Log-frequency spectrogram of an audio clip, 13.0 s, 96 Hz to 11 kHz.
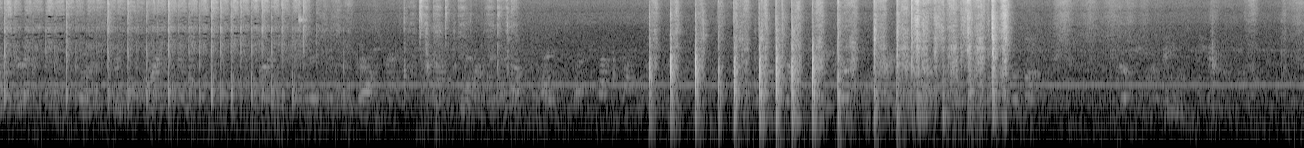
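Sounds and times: pen scratching on paper: 0.0s - 3.5s, 4.1s - 5.2s, 6.5s - 10.1s.

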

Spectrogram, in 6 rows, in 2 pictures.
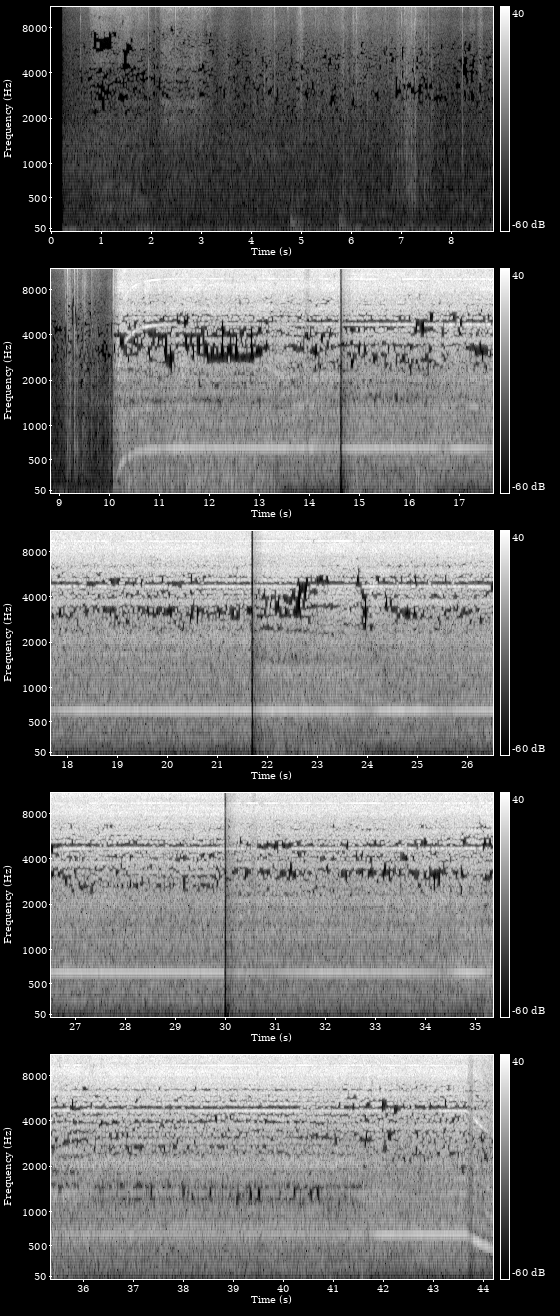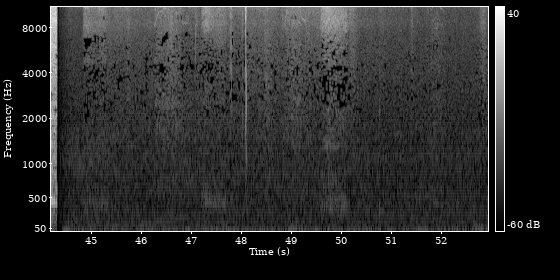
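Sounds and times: vacuum cleaner running: 10.0s - 44.4s.

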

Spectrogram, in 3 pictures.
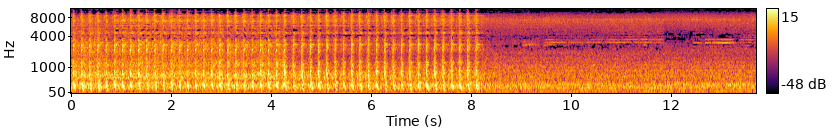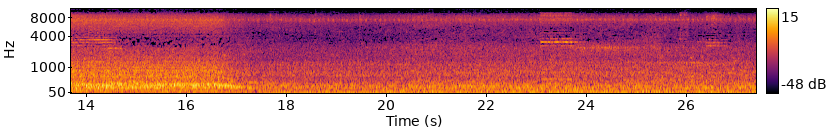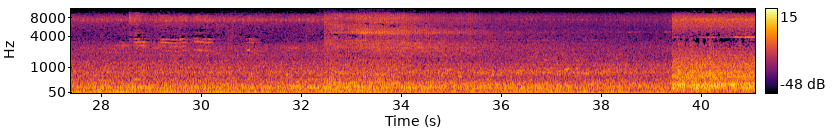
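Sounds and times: excavator engine drone: 0.0s - 28.5s, 30.4s - 41.0s
hydraulic hiss: 32.0s - 36.8s.

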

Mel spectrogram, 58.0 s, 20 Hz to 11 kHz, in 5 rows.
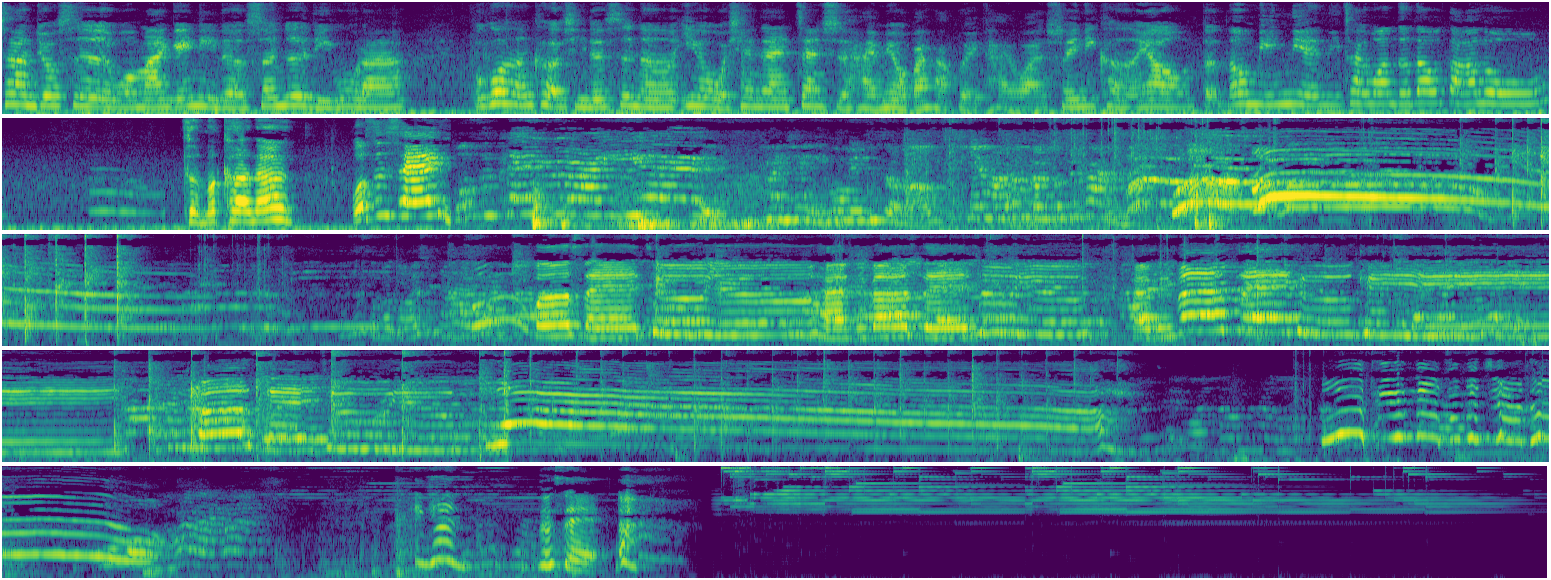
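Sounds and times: hand claps: 21.8s - 25.4s, 35.6s - 43.4s
woman singing: 26.8s - 38.6s
wind chimes tinkling: 47.8s - 58.0s.

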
